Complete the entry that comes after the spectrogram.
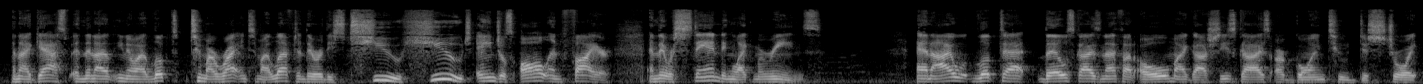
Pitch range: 120-145 Hz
